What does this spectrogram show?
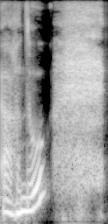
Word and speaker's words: Arnaud: Cédric, j'ai 2 enfants qui s'appellent Nathan et Arnaud. Et d'ailleurs, le nom de mon entreprise, Laboratoire Nao, vient d'un jeu de mots avec le prénom de mes 2 garçons. D'accord. Puisque Arnaud s'écrit A-R-N-O.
